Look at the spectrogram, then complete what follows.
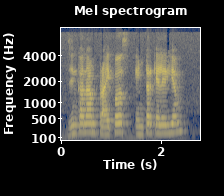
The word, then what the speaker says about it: Tripus: चार small bones की, जिसको आप प्रोनाउंस कर सकते हैं, फर्स्ट तो ट्राइपस, TRIPUS, ट्राइपस, और इंटर कैलेरियम, और तीसरी है स्कैफियम, SCAPHIUM, और चौथी है क्लॉस्ट्रम, CLAUSTRUM।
